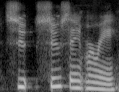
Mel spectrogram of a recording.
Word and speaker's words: Sault Ste. Marie: And you were born in, let me see if I pronounce this correctly, Sault Ste. Marie, is that right? – Sault Ste. Marie. – There you go.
